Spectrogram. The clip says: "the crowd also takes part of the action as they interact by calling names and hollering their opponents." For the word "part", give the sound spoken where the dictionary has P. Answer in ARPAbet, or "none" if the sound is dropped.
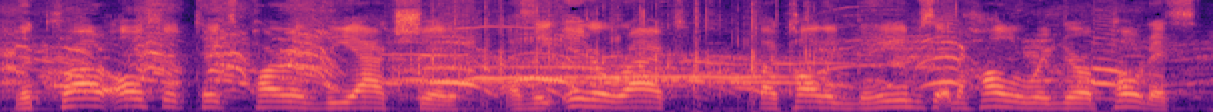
P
